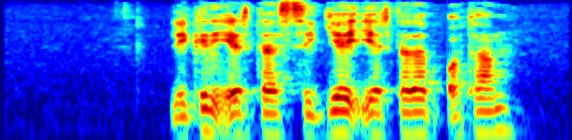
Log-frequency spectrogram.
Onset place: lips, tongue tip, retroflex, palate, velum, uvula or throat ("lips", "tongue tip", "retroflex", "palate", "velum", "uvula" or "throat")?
tongue tip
